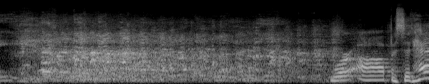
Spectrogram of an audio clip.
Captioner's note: audience laughing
